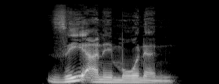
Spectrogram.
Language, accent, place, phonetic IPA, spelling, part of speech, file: German, Germany, Berlin, [ˈzeːʔaneˌmoːnən], Seeanemonen, noun, De-Seeanemonen.ogg
- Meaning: plural of Seeanemone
